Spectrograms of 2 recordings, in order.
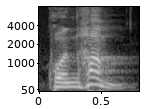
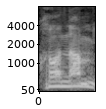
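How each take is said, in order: First: The word is pronounced clearly and distinctly. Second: The word is pronounced unclearly and indistinctly. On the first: The speaker calls it right. "권함 맞죠? 들리죠?" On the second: The speaker calls it wrong. "권함이 권함 이렇게 들려서 발음을 명확하게 하라고"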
